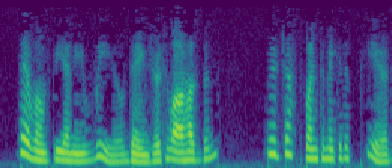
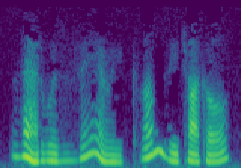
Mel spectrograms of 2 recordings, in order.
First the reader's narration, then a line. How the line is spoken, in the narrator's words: Elisun drawled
